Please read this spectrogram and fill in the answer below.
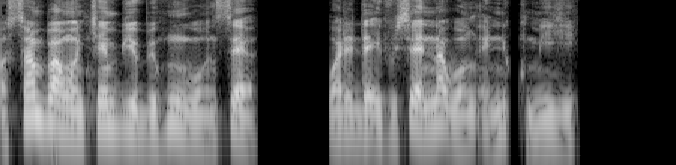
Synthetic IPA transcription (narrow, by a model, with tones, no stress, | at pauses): ɔ˨sã˦mbaː˦˨wɔ̃˨ɲ˨t͡ɕʰɛ̃˦mbi˦o˨be˨ɦũ˦˨wɔ̃˨nsɛ˦ | wɔ˨dɪ˨dɛ˨e˨fi˨sɛ˦˨nã˦wɔ̃˨nʔæ̰˨nĩ˦kʰũ˨mĩ˦je˨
